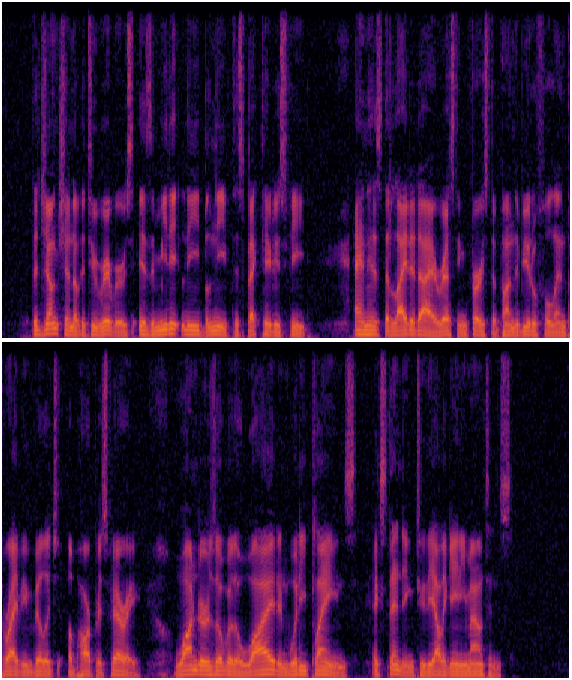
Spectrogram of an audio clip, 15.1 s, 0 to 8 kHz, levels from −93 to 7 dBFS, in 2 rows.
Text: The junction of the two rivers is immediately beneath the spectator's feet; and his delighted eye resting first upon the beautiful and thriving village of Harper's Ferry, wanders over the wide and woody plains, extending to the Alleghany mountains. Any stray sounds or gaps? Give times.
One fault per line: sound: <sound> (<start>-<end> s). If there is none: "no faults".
no faults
